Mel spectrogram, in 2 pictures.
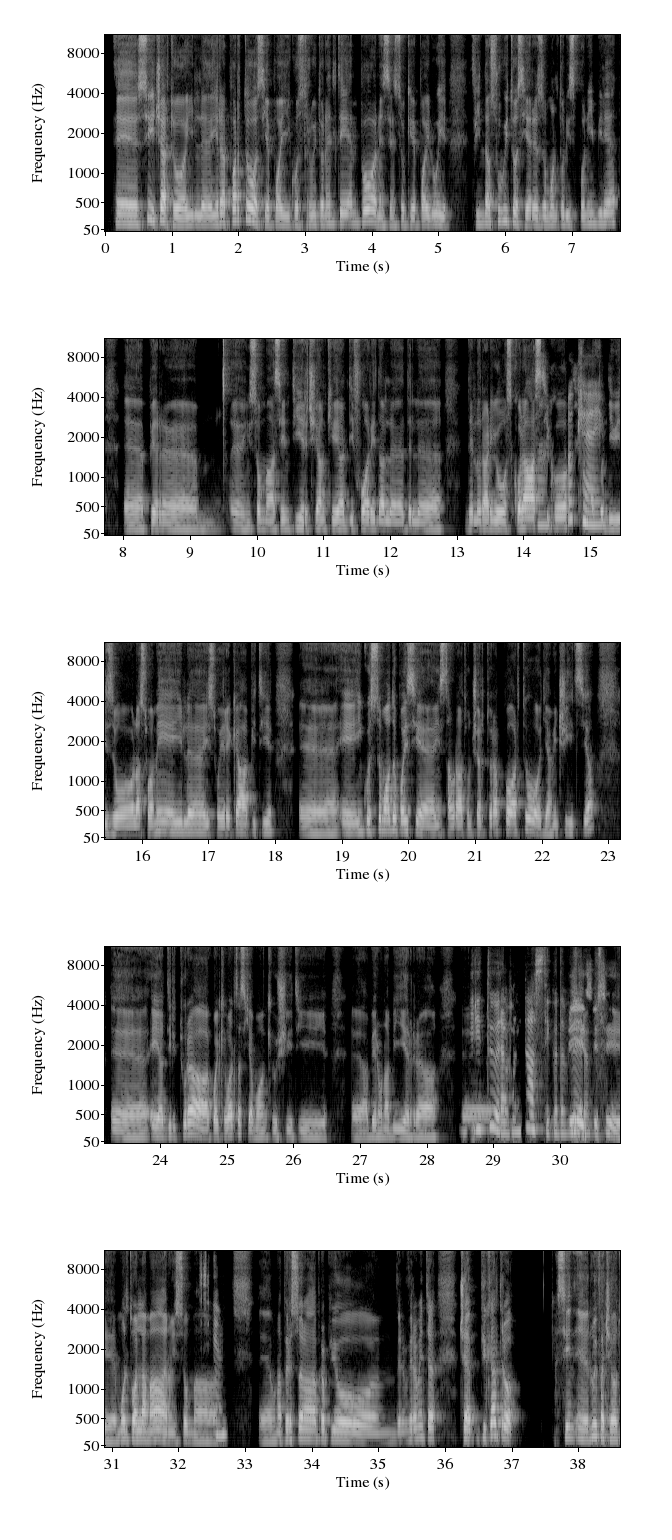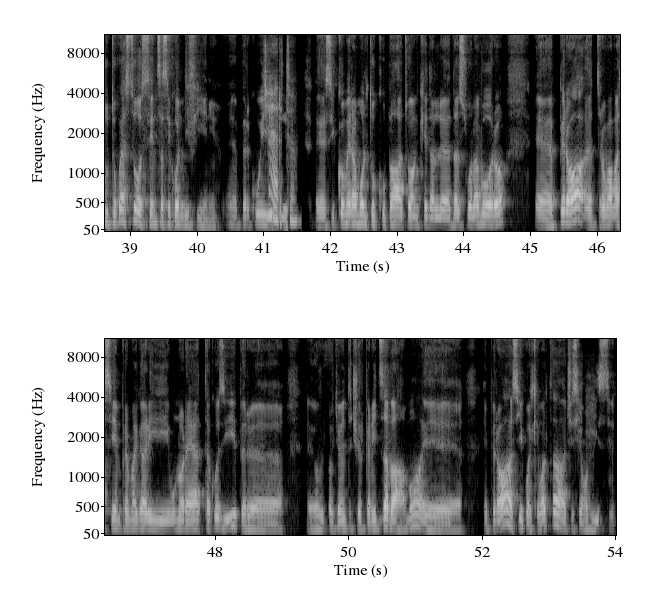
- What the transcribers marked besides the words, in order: tsk; tapping; "cioè" said as "ceh"; tongue click
- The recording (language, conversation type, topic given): Italian, podcast, Quale mentore ha avuto il maggiore impatto sulla tua carriera?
